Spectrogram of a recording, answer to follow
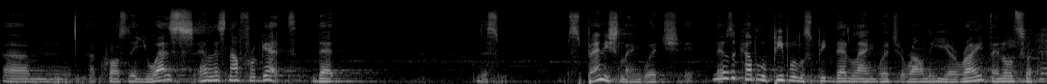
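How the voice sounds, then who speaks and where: A man speaks with a fairly high pitch and lively intonation, stopping for long, frequent pauses. Music plays behind him, and the room echo is audible. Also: moderate pace. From Italy. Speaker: sports executive. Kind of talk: conference panel discussion.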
